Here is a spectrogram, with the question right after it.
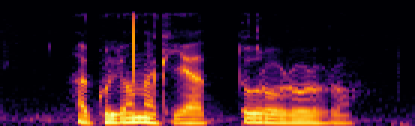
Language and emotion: Russian, neutral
